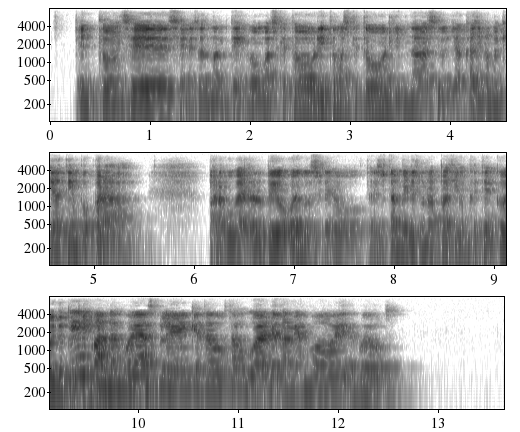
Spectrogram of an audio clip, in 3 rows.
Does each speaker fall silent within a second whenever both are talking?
Yes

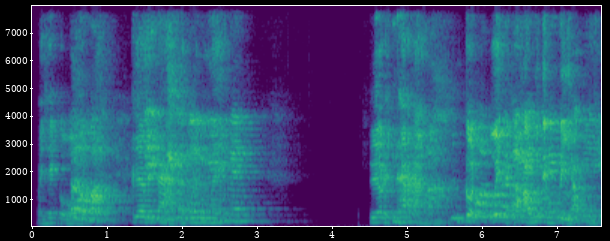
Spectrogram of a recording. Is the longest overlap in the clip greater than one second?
Yes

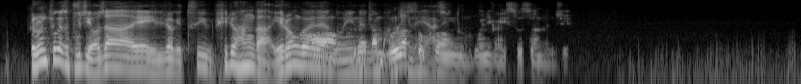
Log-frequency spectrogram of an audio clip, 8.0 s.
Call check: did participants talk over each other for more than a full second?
Yes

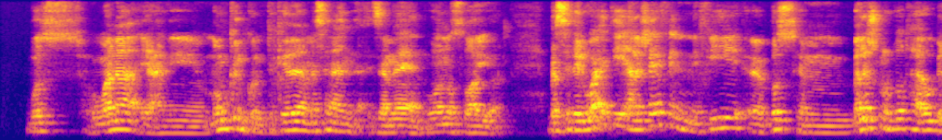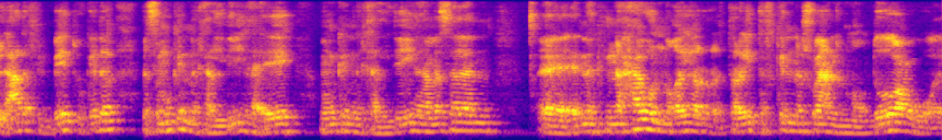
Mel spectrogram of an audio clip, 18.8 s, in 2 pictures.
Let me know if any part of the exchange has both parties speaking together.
No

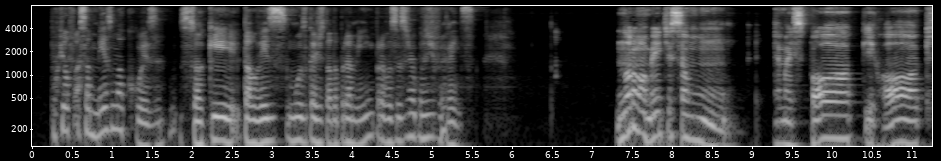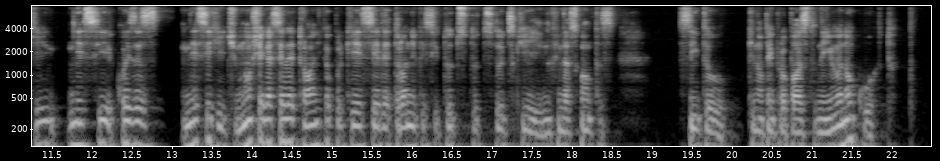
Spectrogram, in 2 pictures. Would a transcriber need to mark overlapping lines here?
No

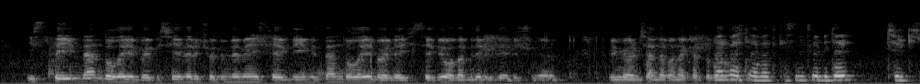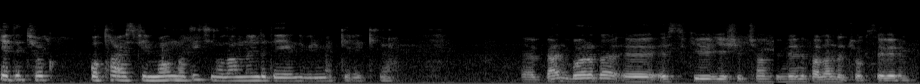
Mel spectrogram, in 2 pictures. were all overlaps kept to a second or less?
Yes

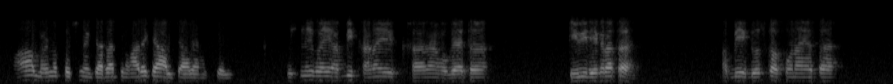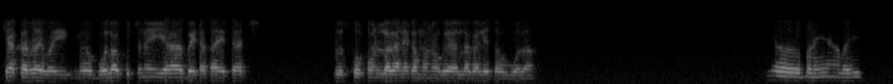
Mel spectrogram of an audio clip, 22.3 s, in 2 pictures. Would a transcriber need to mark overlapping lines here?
No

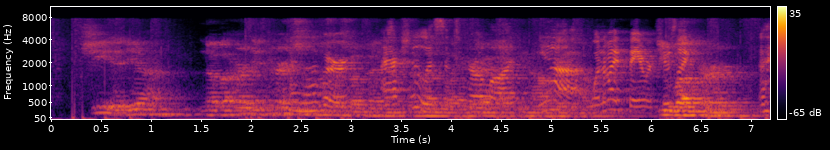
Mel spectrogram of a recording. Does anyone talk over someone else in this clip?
Yes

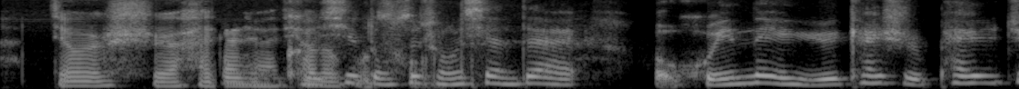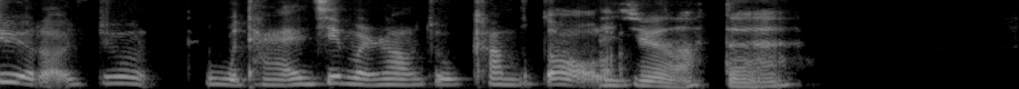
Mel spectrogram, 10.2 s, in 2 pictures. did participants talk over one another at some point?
Yes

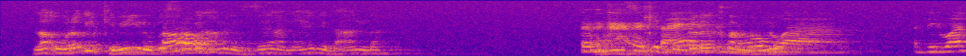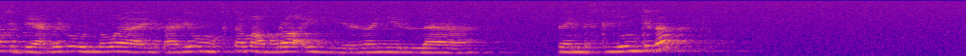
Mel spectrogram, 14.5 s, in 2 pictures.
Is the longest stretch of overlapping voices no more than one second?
No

